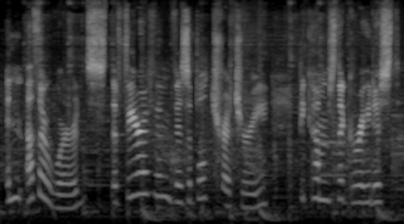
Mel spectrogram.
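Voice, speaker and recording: A composed intellectual student, read by a woman with a bright, forward tone. The delivery is deliberate and explanatory, with some lively movement in pitch. Faint music sits behind it. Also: exaggerated voice. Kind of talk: reading visual novel dialogue in character.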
